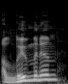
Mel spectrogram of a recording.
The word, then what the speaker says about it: aluminium: were made out of you would pronounce aluminum. I would pronounce aluminium.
